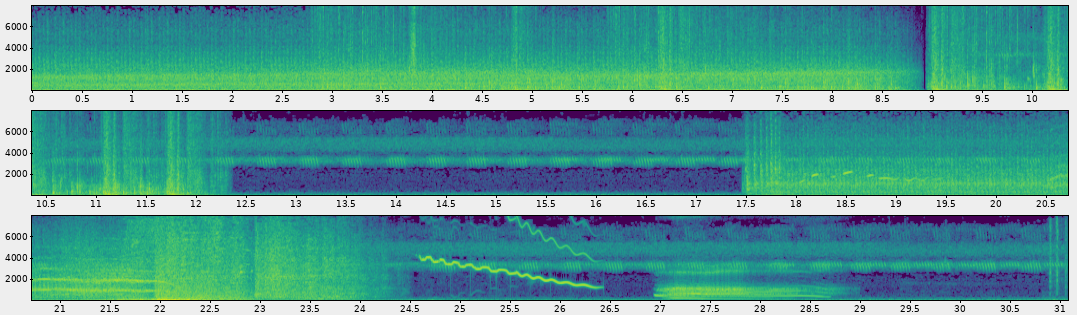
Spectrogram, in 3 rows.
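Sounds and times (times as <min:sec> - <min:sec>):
model tractor motor running: 0:00.0 - 0:07.2, 0:17.5 - 0:20.6
cartoon whistle sliding down: 0:24.6 - 0:26.4.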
